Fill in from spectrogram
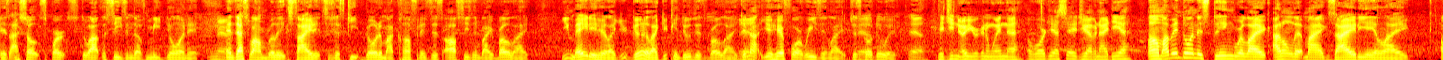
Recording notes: Final Hour LIVE At Radio Row In Las Vegas.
